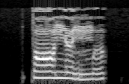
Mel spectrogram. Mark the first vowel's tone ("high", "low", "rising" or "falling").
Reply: low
